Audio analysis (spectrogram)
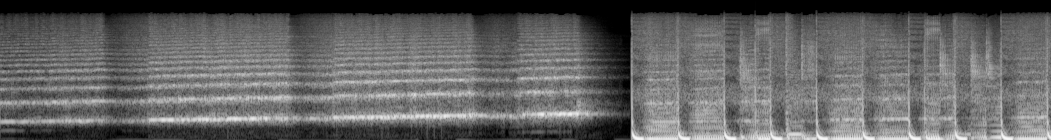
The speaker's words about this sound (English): I just have a riser right here, and then I just make it cut off, and like it comes in and it cuts out, comes in, cuts out. And I have like a little bit of reverb automation, so every time it like has like this cool little like whooshing effect.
